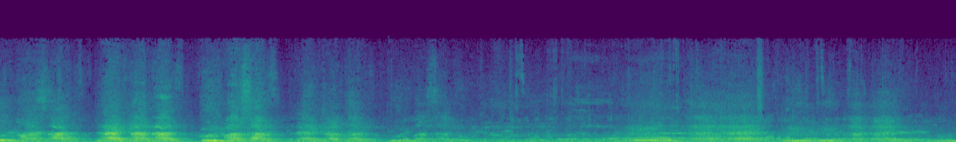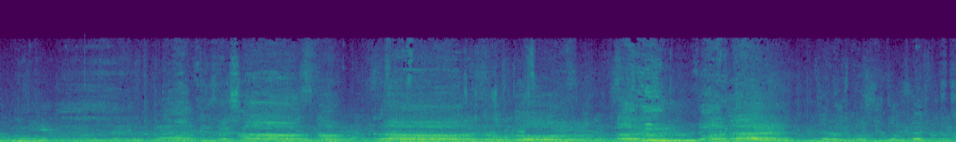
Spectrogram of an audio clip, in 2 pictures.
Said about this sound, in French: Sur le quai de la gare, de nombreux CRS et une foule criant avec violence.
